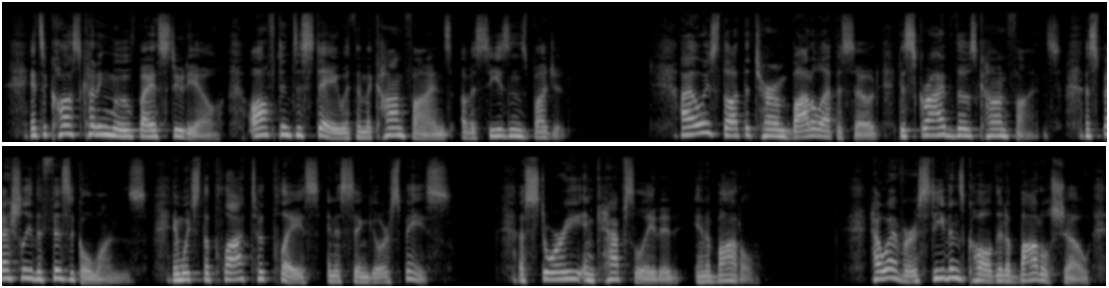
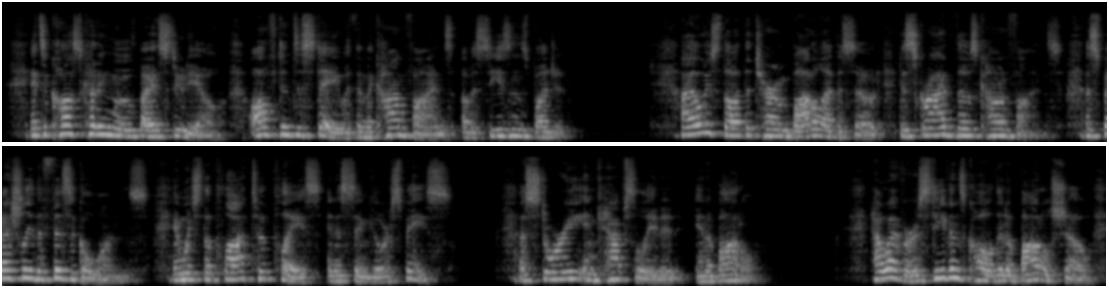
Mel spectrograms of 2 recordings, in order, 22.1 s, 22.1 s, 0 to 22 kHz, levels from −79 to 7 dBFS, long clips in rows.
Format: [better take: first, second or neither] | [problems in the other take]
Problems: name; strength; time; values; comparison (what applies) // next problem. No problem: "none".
first | off-mic speech; far // room echo; very slight; dies away in 0.2 s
